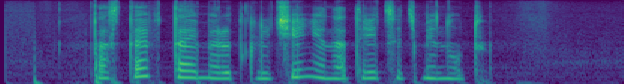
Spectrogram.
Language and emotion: Russian, neutral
